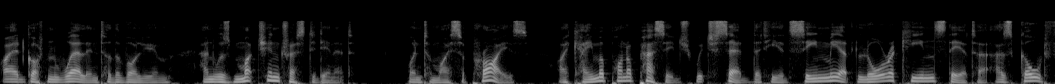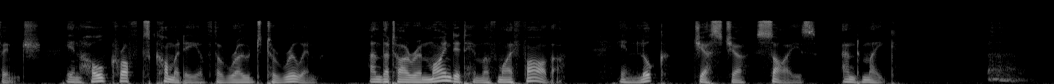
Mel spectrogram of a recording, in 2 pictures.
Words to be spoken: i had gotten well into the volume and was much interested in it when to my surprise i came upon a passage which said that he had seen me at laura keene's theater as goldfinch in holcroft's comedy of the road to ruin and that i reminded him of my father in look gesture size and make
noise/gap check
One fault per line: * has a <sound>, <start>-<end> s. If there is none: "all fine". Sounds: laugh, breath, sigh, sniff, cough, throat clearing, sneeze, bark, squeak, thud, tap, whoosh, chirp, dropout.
* has a throat clearing, 20.4-20.9 s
